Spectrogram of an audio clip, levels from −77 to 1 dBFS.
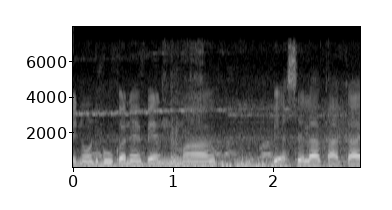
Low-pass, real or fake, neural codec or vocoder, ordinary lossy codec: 7.2 kHz; real; none; none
